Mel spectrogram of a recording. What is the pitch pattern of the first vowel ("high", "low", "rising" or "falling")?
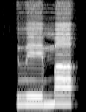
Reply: low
